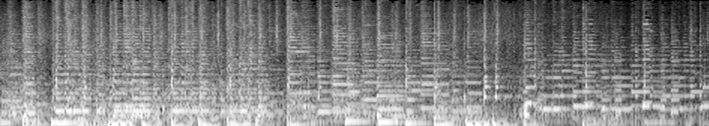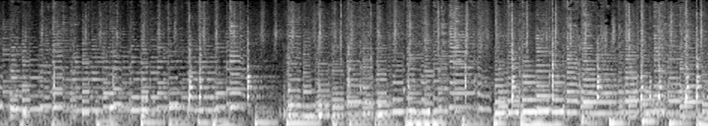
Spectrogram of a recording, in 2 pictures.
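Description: Live Cuban son band playing an instrumental passage without vocals: a bright plucked-string lead on the Cuban tres over a repeating upright-bass line and hand percussion.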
